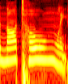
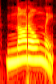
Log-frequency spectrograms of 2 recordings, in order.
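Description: First: "not only" with a hard aspirated t, as not-tonly; unvoiced linking t. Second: "not only" with the t softened to a d; voiced linking t. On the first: Teacher shows learners the wrong link, hard t in "not only". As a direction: puff a crisp t into only in "not only". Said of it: "不是，不是". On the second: Teacher corrects the link, t voiced like d in "not only". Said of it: "要浊化一下". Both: Shown as a demonstration.

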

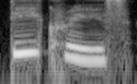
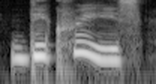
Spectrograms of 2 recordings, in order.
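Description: First: Decrease as a noun, stress on DE-. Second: Decrease as a verb, stress on -CREASE. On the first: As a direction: hit the front of decrease: DE-crease. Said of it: "decrease是名词形式的减少". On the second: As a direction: hit the back half of decrease: de-CREASE. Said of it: "decrease就是动词形式的". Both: Shown as a demonstration.

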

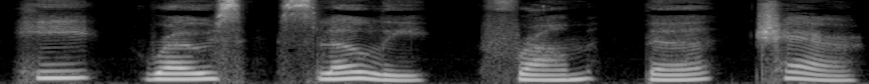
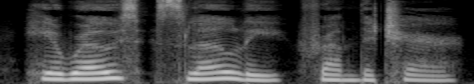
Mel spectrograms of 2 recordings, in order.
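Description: First: "He rose slowly from the chair" word by word; slow reading. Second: Said in the usual way. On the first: Shown as a demonstration. Teacher reads the sentence for learners to follow, slow reading. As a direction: read very slowly, pausing after every word. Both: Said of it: "好，慢慢来读".

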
